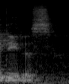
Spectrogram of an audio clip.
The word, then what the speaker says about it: Adidas: So how do you pronounce A-D-I-D-A-S? 1, 2, 3, go. – Adidas. – That was the same.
